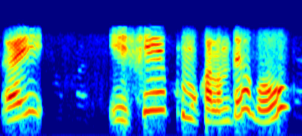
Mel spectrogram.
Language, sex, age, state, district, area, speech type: Bodo, female, 45-60, Assam, Baksa, rural, conversation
